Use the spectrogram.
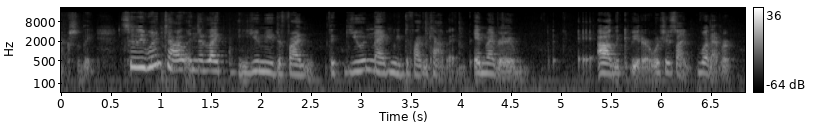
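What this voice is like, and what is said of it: Slightly British accent. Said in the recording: “talking in a slightly British accent”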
